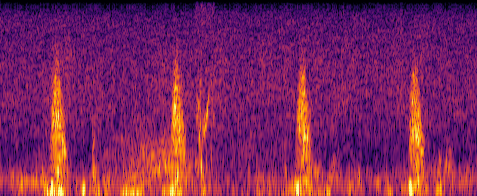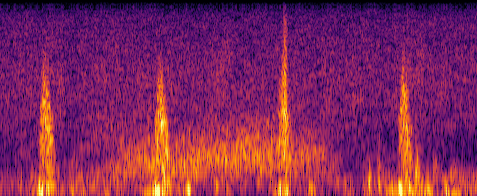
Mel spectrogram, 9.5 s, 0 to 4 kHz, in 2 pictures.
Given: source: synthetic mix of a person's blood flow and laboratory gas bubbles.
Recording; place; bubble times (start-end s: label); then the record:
Doppler ultrasound of blood flow; subclavian vein
1.96-2.15 s: bubbles
From the record:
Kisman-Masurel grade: 112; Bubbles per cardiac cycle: 1 to 2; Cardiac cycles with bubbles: 1 to 10%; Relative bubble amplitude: moderate (0.250 to 0.450); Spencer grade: 1 (occasional bubble signal discernible with the cardiac motion signal, with majority of cardiac periods free of bubbles); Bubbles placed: anywhere in the cardiac cycle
